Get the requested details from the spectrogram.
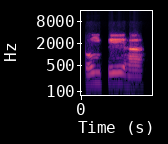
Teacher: মিম সাকিনের পরে বা মিম ছাড়া অন্য অক্ষর ফা এসেছে, তাই মিম সাকিনকে বিনা গুণায় জাহির করে তাড়াতাড়ি পড়তে হবে। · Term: ইজহারে সাফাবির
